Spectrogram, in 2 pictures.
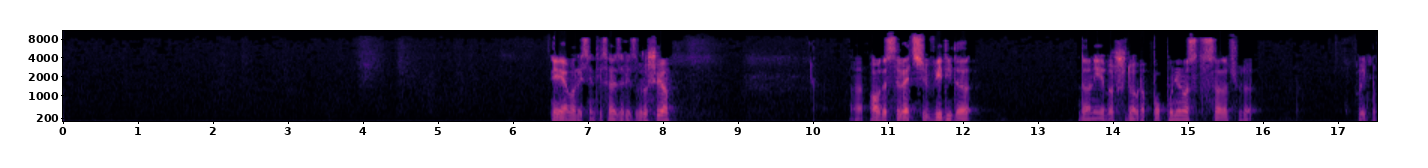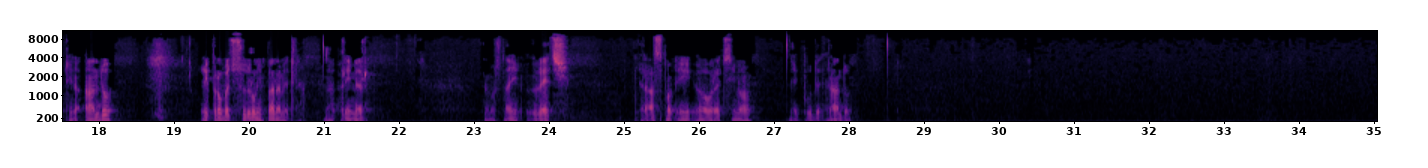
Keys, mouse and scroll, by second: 8.6-9.1 ctrl+scroll up 2, 10.9-11.5 shift+scroll up 2, 14.0-14.6 shift+scroll down 2, 16.9 click, 19.4 click, 20.2 click, 21.8 click, 22.9 2, 23.6 0, 25.5 click, 27.5-28.7 drag.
